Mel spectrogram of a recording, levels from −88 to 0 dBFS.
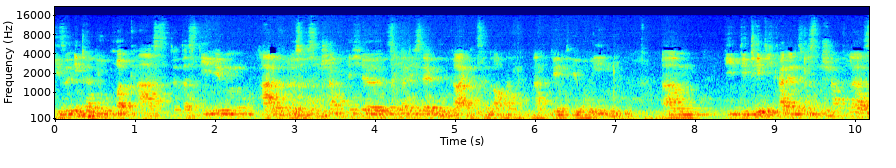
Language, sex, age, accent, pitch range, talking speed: German, male, 40-59, German, 105-130 Hz, 140 wpm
